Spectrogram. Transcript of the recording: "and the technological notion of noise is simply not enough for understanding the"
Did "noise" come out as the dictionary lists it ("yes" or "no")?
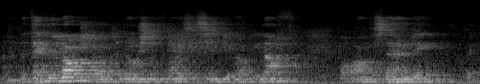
no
